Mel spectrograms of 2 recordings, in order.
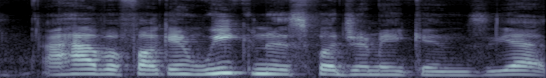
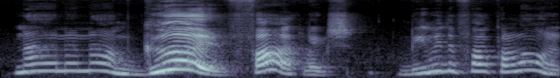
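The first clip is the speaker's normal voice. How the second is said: higher mock exasperated guest; annoyed guest; 8 semitones higher than usual. Guest getting fed up with her offers, mock exasperated higher voice. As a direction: play the fed-up guest, pitched up. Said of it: "And then you'll be like".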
